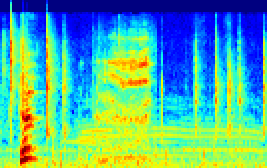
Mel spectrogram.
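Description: A pig squeals when struck.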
